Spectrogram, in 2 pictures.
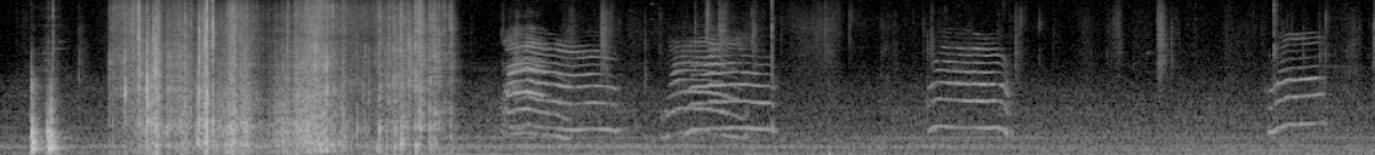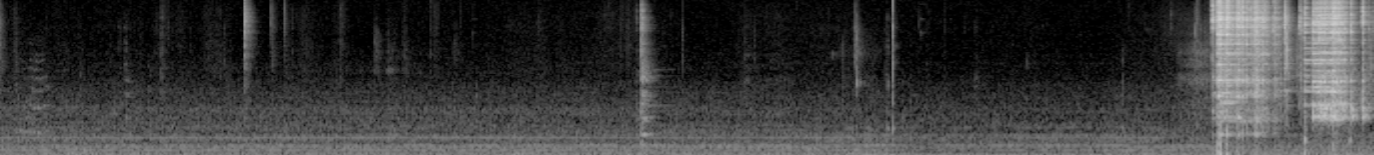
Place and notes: Goss - Grove, Boulder, CO, USA - Dinner Time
